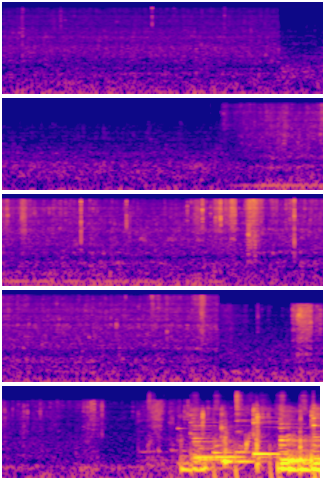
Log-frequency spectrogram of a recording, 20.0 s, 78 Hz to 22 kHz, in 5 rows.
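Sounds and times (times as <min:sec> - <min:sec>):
faint outdoor hiss: 0:00.0 - 0:19.7
small clicks and rustles: 0:06.7 - 0:11.9.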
